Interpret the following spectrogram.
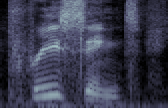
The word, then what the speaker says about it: precinct: And and precinct. You are very close with the pronunciation here. The accent goes at the very beginning of the word right here on on pre precinct.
